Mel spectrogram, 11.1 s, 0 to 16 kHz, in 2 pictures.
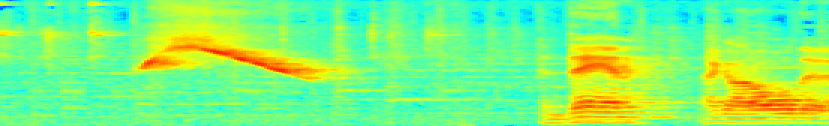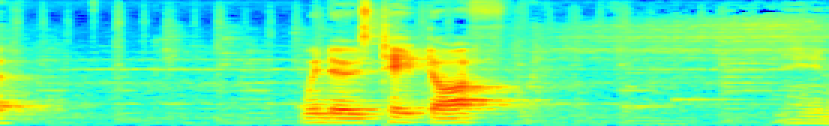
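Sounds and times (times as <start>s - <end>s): faint background music: 0.0s - 11.0s
whistled sweeping note: 0.9s - 2.5s.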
